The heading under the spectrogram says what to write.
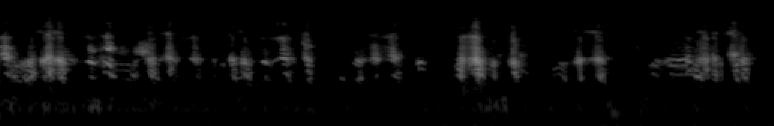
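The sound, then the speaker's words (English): A wood frog chorus, the first frog heard in spring, of hoarse, duck-like clucking croaks, repeated in quick irregular bursts with brief pauses between them, clear with no voices. “And that is the wood frog.”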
